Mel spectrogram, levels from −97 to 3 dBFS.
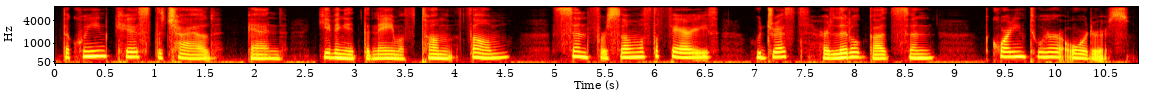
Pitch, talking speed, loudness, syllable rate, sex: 195 Hz, 155 wpm, -19 LUFS, 4.4 syllables/s, female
